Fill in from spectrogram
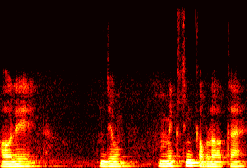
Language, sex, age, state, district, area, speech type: Hindi, male, 30-45, Uttar Pradesh, Ghazipur, rural, spontaneous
